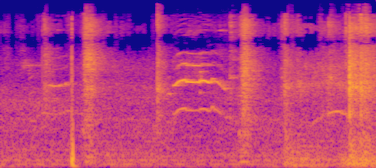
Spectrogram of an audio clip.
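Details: Abandoned newborn kitten in a cemetery, one of four lying on a cloth at dusk, lets out a drawn-out arched mew followed by a softer rising one, amid clicks and rustling handling noises.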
